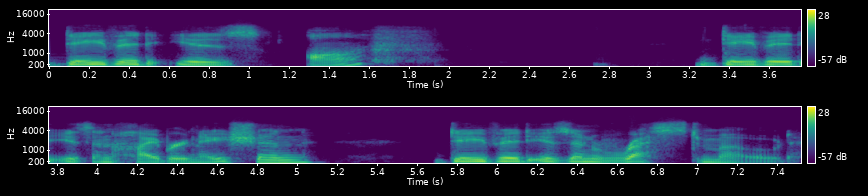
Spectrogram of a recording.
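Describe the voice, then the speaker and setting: Low-voiced man hosting, dull lo-fi sound. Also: lively intonation, slow, long pauses, faint music behind. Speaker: game master and host. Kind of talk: casual improvised introduction and horror game narration.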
